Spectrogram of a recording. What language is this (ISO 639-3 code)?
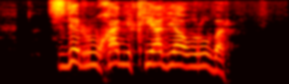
kaz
